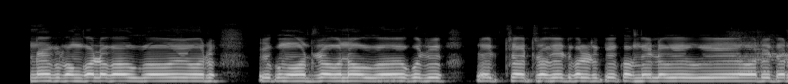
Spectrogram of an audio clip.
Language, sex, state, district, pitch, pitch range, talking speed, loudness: Hindi, male, Uttarakhand, Uttarkashi, 155 Hz, 155-160 Hz, 145 wpm, -17 LUFS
